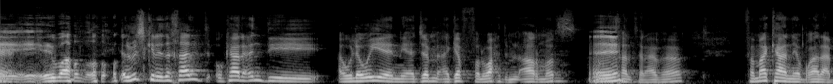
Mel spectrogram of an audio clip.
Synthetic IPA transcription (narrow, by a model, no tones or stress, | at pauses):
ebɑɾˤðˤɪlmʊʃkɪlad̪axalt̪wkaːnʕɪnd̪iʔawlawɪjːaʔɪnːiʔad͡ʒamːʔaɡafːɪlwaːħɪd̪mɪnɪlʔɑːɾˤmɑɾˤzɪneːdaxalt̪ʔalʕabha | famakaːnjɪbɣalʕab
